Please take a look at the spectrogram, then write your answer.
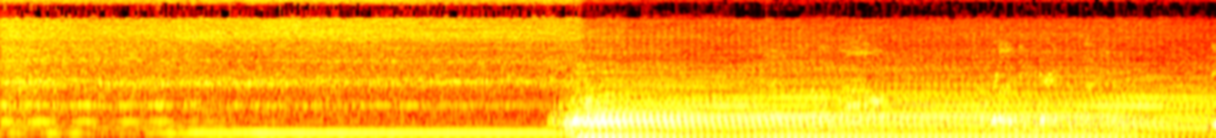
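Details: Husky air compressor running while air is released from the line: loud, steady motor drone with a constant hum and even pumping rhythm, no knocking; runs normally, just noisy.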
